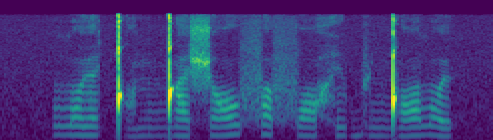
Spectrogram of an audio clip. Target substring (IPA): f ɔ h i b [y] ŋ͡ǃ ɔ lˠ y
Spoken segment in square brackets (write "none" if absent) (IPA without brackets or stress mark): y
